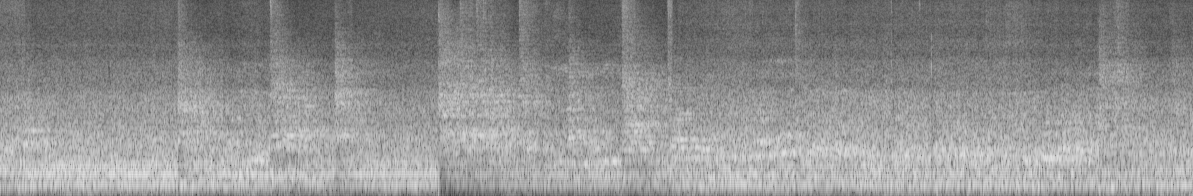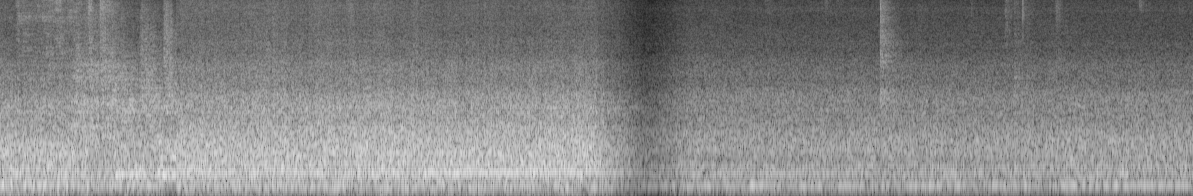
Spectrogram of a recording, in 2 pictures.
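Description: Steady rushing noise of large gas burners firing under big cooking pots, with a low hum, and metal clanks and knocks of utensils on the pots, several of them in the first seven seconds. Near the end the noise drops to a quieter steady background.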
